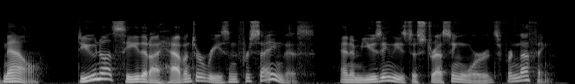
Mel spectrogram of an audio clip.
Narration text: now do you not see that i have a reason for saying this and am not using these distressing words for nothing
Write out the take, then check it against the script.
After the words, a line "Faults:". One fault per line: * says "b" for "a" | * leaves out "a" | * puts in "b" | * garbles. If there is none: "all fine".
now do you not see that i haven't a reason for saying this and am using these distressing words for nothing
Faults:
* says "haven't" for "have"
* leaves out "not"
